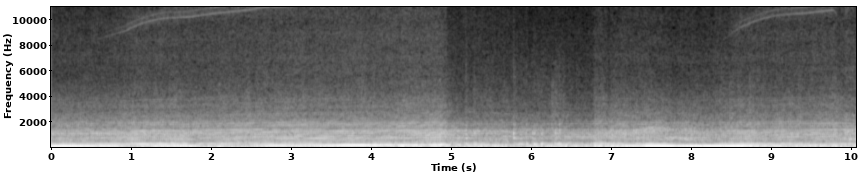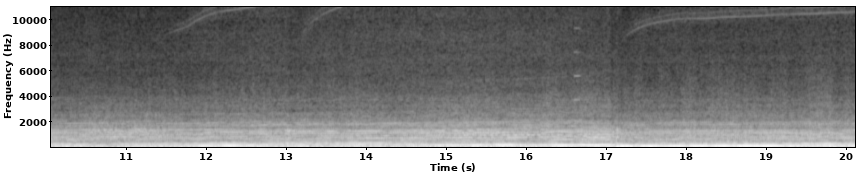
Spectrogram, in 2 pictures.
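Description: A racing car engine roars steadily, its pitch rising and then dropping sharply with each gear change.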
